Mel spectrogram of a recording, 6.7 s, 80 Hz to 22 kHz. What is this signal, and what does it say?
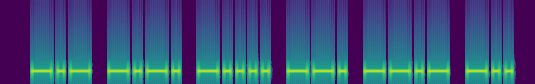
Morse code, heard as a keyed tone, about 15 wpm, 700 Hz. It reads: KC6GQD
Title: USA Call Signs - 6 Characters - Repeated 2x - 15wpm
